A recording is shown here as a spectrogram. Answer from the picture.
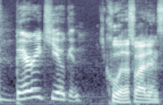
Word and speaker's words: Barry Keoghan: I believe it's Barry Keoghan. Cool, that's why I didn't start with him. Keoghan.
